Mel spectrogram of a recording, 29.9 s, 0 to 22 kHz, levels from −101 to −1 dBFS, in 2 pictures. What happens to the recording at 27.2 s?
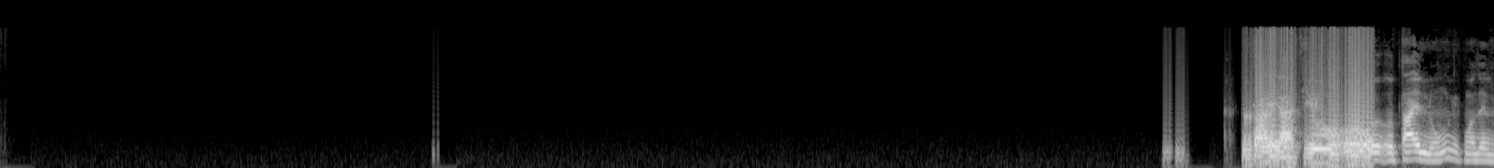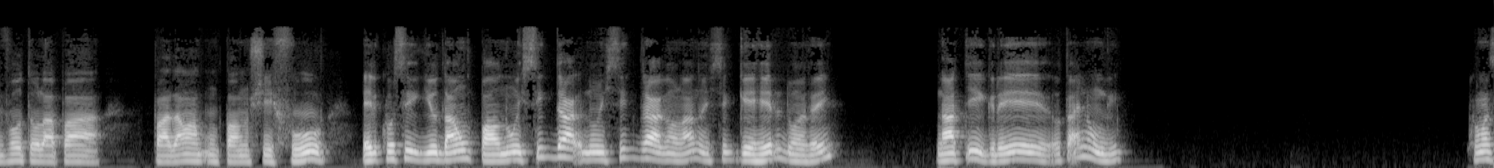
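Nothing goes wrong at 27.2 s; the speech carries on intact through that moment with no dropout, click or distortion to be heard.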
